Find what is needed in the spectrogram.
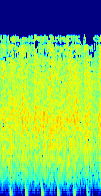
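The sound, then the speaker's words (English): Standing applause from an audience honouring the mothers in the house: a thick, steady wash of clapping with evenly spaced low thumps beating underneath throughout. “Standing applause. Worthy of it.”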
